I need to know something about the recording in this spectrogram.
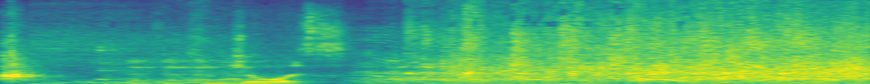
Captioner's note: cheering, applause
